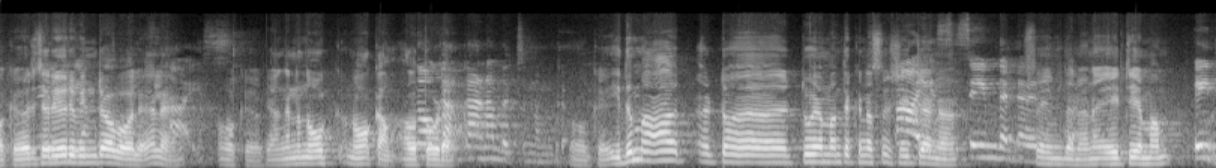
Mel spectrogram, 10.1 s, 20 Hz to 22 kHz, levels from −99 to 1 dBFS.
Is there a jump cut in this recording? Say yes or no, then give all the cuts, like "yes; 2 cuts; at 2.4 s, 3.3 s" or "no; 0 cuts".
no; 0 cuts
